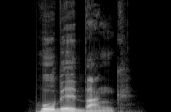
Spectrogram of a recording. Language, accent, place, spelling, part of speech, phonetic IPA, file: German, Germany, Berlin, Hobelbank, noun, [ˈhoːbl̩ˌbaŋk], De-Hobelbank.ogg
- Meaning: workbench, carpenter's bench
